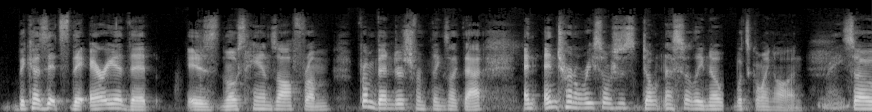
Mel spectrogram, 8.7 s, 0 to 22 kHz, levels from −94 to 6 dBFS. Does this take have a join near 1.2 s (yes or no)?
no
